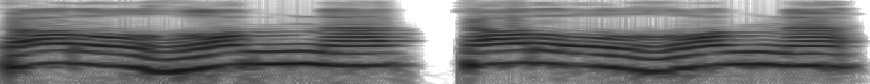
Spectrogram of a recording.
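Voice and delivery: 'Karo romna' with released r, then throaty gh; wrong bouncing ro. Shown as a demonstration. Teacher combines both mistakes, faulty ro. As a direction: bounce 'Karo', swallow the r of 'romna'. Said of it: "Ini kekeliruan".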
